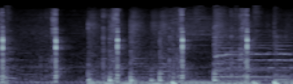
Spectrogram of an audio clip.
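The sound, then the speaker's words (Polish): A knife chops peeled garlic cloves on a cutting board in sharp, evenly spaced strikes, about one every half second, over a steady low background hum. “Gdy cebula wylądowała już na patelni, bierzemy się za obieranie i krojenie czosnku.”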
